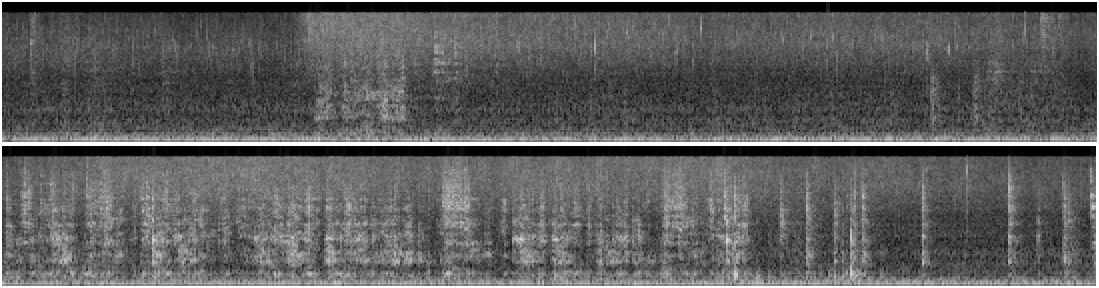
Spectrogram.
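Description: Sliced onions and green peppers frying in oil in a large aluminium pot, sizzling steadily, while a metal spoon stirs them; from about halfway on the spoon scrapes and clinks against the pot many times. A steady low hum runs underneath.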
